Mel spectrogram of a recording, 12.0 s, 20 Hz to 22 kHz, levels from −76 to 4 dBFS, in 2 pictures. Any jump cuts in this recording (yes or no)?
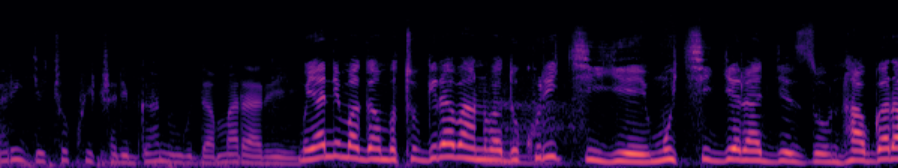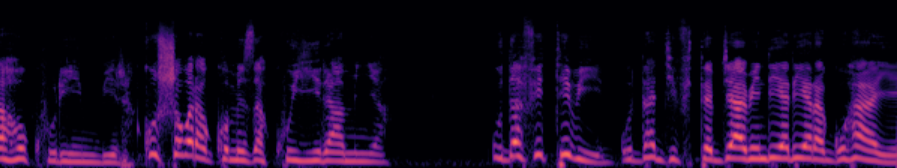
yes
